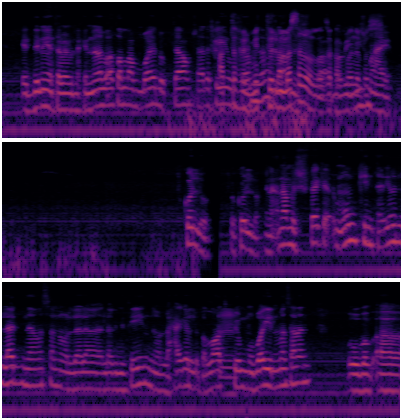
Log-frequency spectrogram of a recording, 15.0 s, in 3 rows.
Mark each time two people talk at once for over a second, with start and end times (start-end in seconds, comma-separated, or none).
2.6-4.8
